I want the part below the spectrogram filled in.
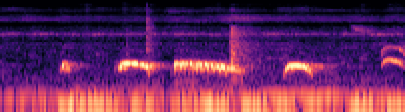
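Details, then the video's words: Spotted dove cooing amid laughingthrush calls: soft low hooded coo notes, one drawn-out, over steady low hum, with a brief higher note at the end. "TIẾNG CHIM CU GÁY HOÀ QUYỆN TIẾNG KHƯỚU"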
